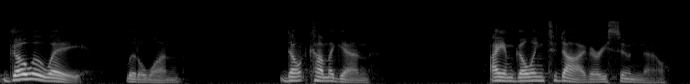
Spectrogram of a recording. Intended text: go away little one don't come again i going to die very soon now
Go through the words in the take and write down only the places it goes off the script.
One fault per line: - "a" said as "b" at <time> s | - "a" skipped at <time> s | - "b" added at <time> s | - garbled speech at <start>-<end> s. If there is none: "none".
- "am" added at 5.0 s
